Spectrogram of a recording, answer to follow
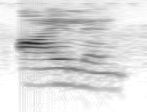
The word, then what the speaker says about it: island: A piece of land surrounded by water is called island. Here S is silent, and what we are going to say, island.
